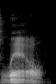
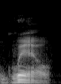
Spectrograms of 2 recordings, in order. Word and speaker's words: Guerrero: Thomas Guerrero, or Guerrero. Let's go with the Spanish pronunciation.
